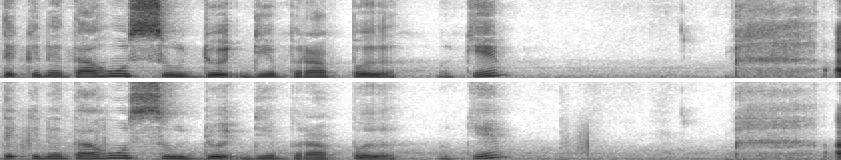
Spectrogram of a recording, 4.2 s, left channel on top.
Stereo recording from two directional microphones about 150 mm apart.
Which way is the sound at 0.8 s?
60° left (ahead or behind).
